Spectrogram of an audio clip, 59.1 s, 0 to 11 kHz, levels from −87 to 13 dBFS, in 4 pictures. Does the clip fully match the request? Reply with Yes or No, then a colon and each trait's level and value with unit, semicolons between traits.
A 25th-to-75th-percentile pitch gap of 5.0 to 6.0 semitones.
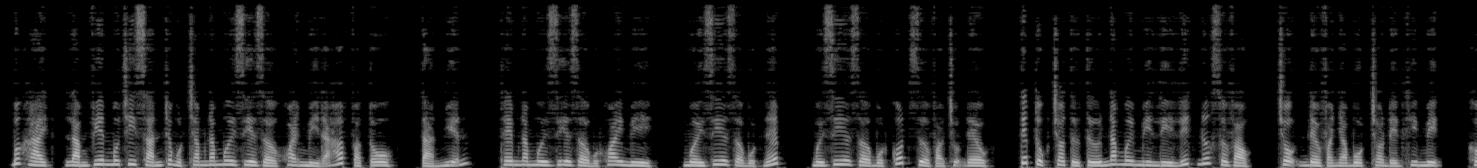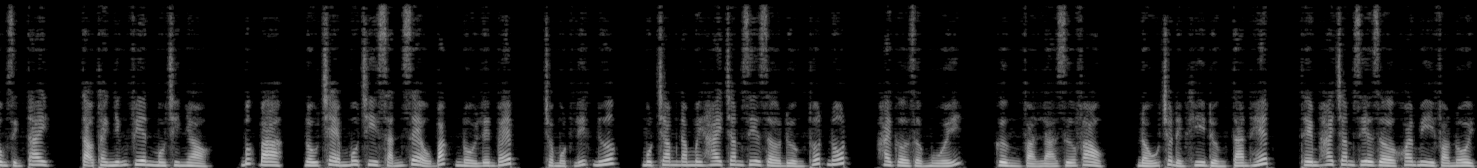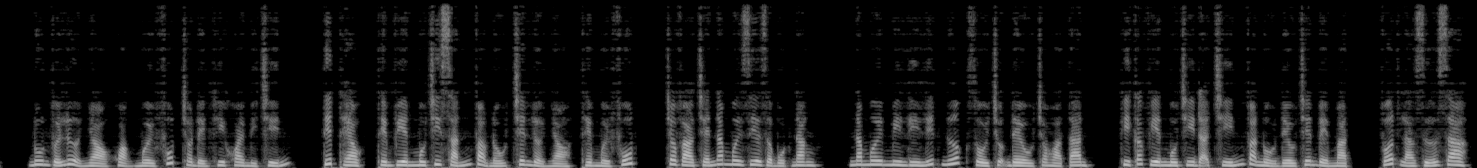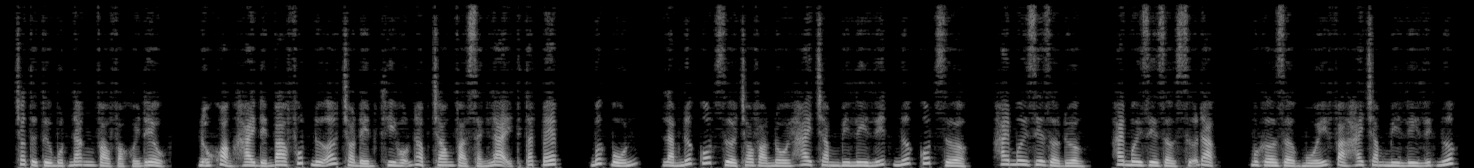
No: average, 4.5 semitones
